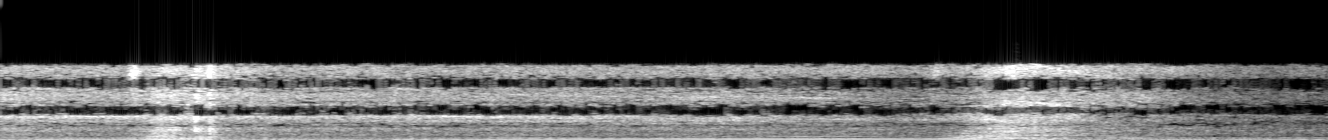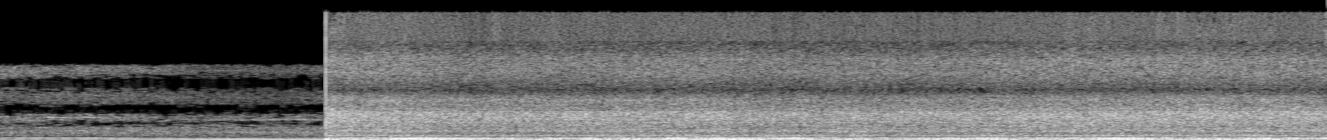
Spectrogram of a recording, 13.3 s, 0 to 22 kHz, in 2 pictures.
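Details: Deep Orange 9 engine, freshly rebuilt, at its first start attempt: the note climbs and falls as the throttle is blipped and never settles into a steady idle on its own; it may have a hot and a cold map, cause unconfirmed.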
